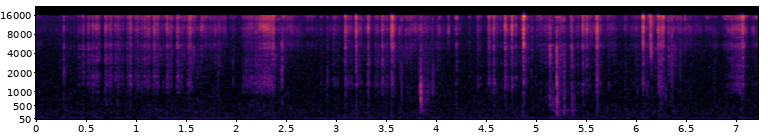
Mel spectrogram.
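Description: A small, solid block of dried baking soda, held in a gloved hand, is carved with a metal blade. The result is a quiet, bright, crumbly scraping broken by many short, sharp ticks and brief gritty rasps, with almost no low end.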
